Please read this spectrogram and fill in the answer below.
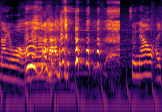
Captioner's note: laughing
